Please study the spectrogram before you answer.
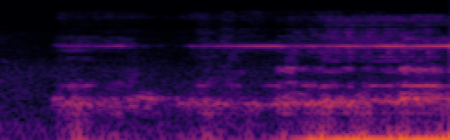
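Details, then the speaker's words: Colormaq tub washer (tanquinho), making noise and not spinning. Loud steady hum with a metallic rattling, like metal striking metal, as the motor runs: worn motor bearings; the pulley also turns but its pin is broken. "barulho bem alto porém hoje esse barulho como se fosse metal esbarrando no outro isso indica que o motor dele com rolamento ruim"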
